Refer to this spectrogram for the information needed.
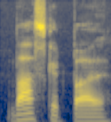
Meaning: basketball
- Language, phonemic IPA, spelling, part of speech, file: German, /ˈbaːskətˌbal/, Basketball, noun, De-Basketball.ogg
